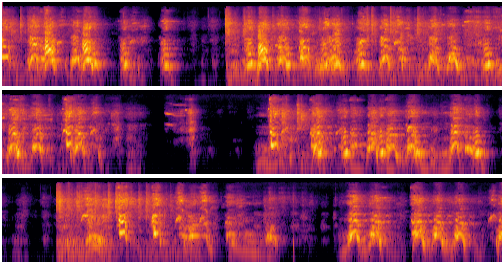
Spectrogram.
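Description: A large dog barks loudly and repeatedly close by.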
